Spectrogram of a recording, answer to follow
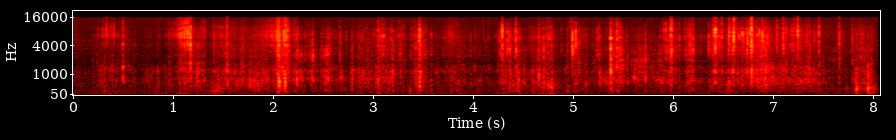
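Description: A cardboard cookie box being opened by hand, its paper liner and a foil-wrapped cookie packet crinkling as they are pulled out: irregular crackling with sharp snaps, starting just after the beginning.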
